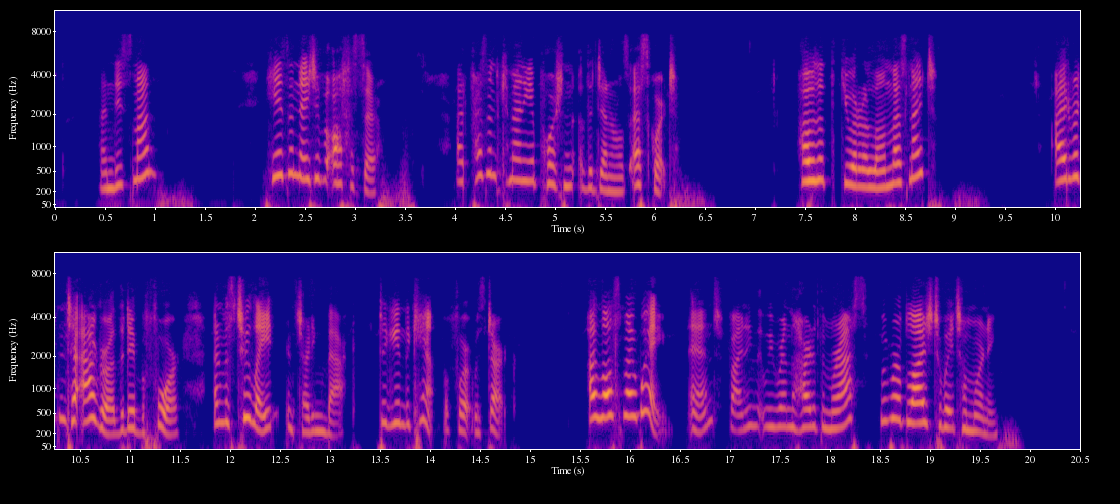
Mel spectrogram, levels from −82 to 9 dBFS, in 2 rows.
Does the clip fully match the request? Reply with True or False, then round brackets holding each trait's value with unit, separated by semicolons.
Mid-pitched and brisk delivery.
False (310 Hz; 210 wpm)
